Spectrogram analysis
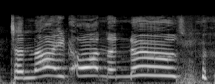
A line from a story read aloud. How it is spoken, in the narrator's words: this guy Garrett Morris yells in from his side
